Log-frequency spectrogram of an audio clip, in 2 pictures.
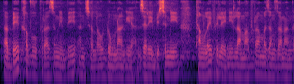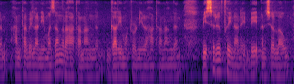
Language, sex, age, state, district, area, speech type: Bodo, male, 45-60, Assam, Baksa, urban, spontaneous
